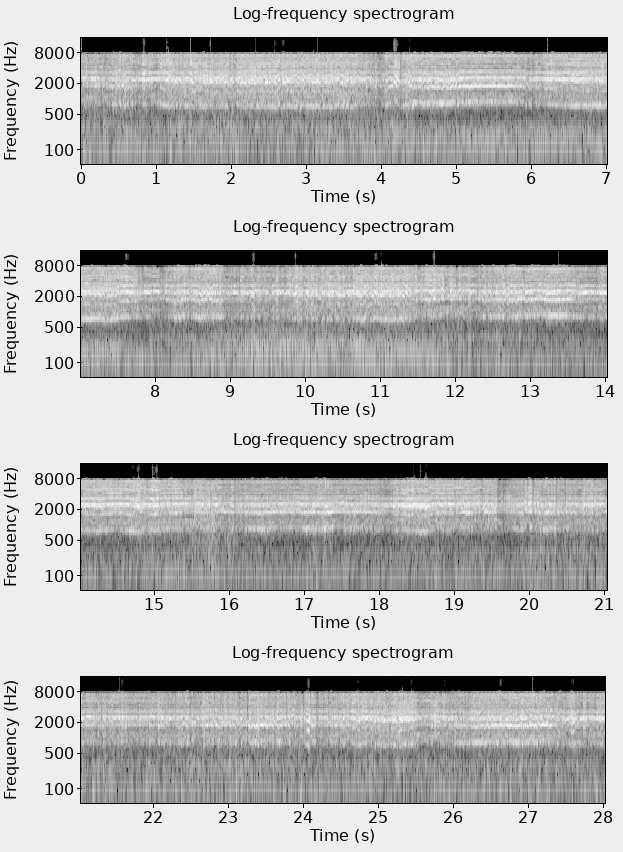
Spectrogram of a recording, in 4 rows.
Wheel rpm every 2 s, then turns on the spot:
220, 210, 220, 220, 220, 220, 220, 220, 230, 230, 230, 230, 220, 210.
none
